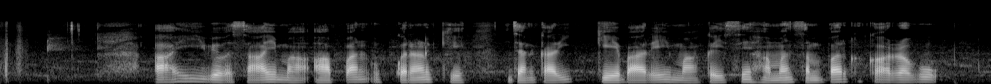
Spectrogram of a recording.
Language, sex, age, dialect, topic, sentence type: Chhattisgarhi, male, 18-24, Eastern, agriculture, question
